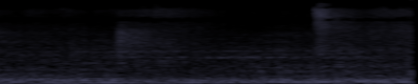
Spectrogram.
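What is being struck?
Nothing is struck.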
